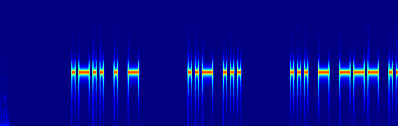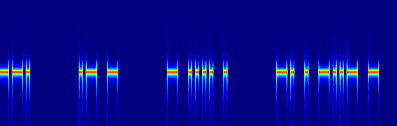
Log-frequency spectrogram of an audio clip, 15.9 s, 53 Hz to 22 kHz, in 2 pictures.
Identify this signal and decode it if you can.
Morse code, heard as a keyed tone, about 17 wpm, 700 Hz. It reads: LET US STOP AT THE NEXT
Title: 2x Word-Spacing - Sentences from Top 400 Words - 17wpm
